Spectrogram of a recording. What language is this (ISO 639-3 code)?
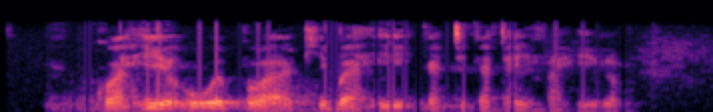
swa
